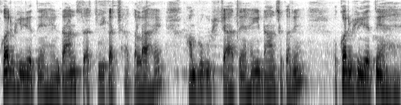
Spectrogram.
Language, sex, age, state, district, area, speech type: Hindi, female, 45-60, Uttar Pradesh, Prayagraj, rural, spontaneous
